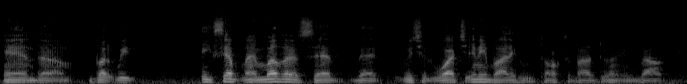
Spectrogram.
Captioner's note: none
